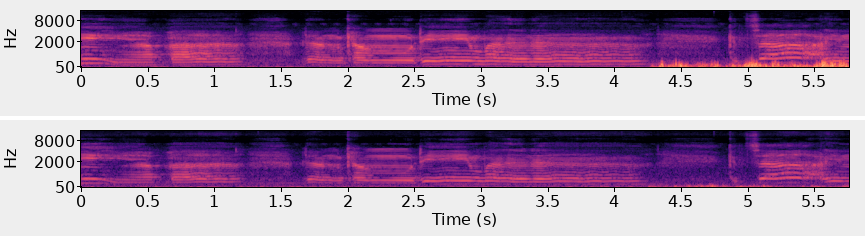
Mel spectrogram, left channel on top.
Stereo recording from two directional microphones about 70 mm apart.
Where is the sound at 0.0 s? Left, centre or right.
Right.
